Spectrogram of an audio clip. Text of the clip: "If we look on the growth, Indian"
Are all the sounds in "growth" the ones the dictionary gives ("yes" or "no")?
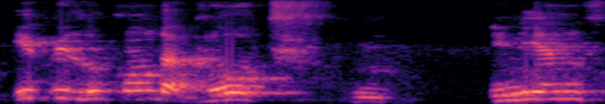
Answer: no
